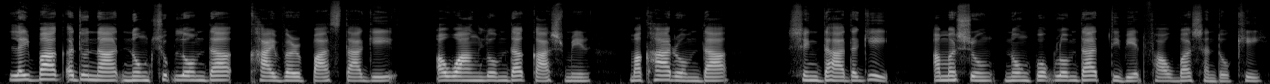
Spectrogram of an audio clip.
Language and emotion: Manipuri, neutral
